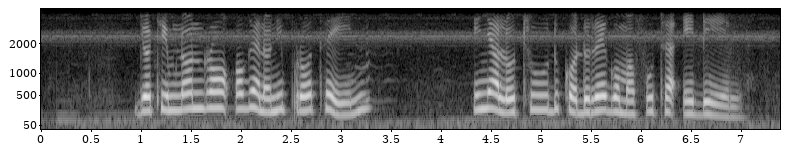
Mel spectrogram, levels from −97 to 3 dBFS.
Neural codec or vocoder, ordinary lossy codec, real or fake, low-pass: none; none; real; 3.6 kHz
